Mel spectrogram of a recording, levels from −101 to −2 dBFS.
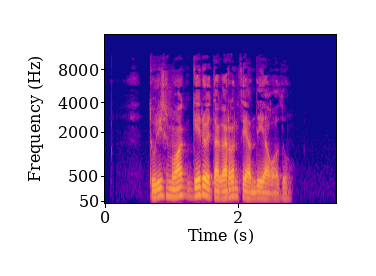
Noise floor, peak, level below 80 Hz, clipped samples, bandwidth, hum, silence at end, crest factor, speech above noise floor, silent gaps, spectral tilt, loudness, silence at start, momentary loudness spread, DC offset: -80 dBFS; -8 dBFS; -58 dBFS; under 0.1%; 11 kHz; none; 0.7 s; 18 dB; 56 dB; none; -6 dB/octave; -24 LUFS; 0.65 s; 10 LU; under 0.1%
